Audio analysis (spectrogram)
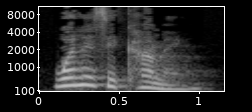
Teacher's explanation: I asked my WH question the first time with falling intonation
